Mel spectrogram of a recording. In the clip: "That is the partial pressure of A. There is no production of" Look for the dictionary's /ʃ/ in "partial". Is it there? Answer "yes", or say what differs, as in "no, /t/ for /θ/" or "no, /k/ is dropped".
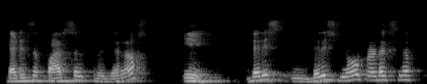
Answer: no, /s/ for /ʃ/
